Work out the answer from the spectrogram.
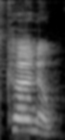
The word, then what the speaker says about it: colonel: So, how do you pronounce this other word that's a number 11? Colonel. Yeah. Basically, it's colonel.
